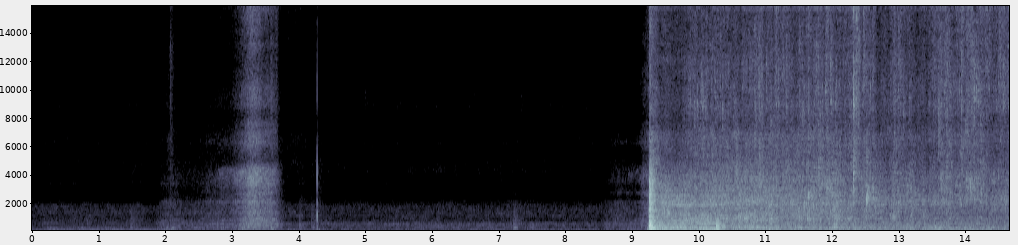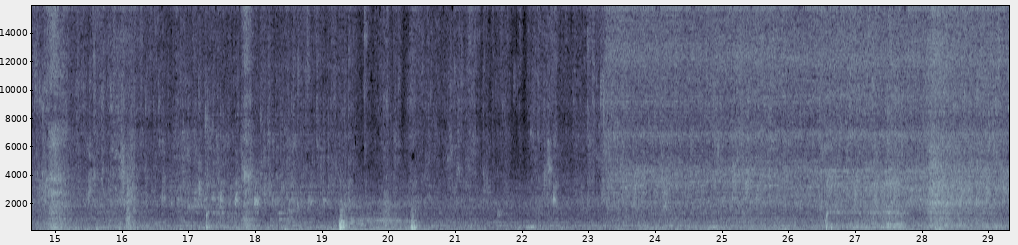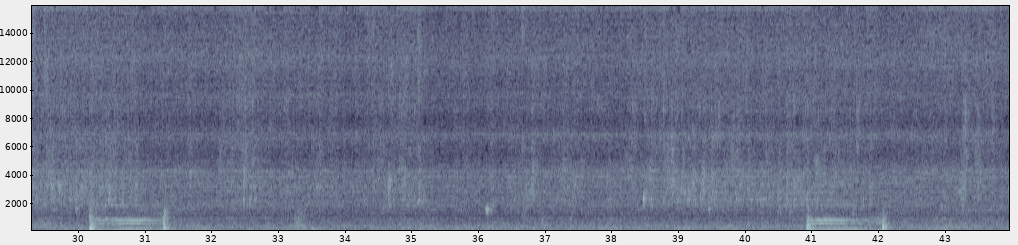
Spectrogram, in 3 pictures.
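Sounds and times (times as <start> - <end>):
water rushing through washing machine: 9.2 - 43.9.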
